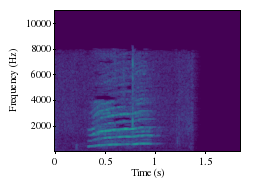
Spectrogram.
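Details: Jeff, a pet Patterdale Terrier, making talking-like vocal sounds while chatting with his owner: a single rising, drawn-out whining note of about one second, clear and tonal with harmonics, indoors over a faint low hum.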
